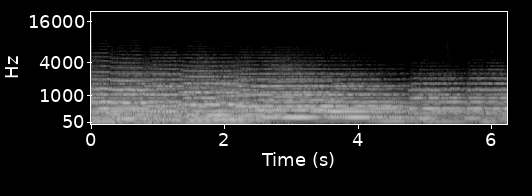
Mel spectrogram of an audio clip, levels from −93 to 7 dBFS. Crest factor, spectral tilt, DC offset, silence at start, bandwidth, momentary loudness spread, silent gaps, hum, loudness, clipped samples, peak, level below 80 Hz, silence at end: 12 dB; -10 dB/octave; under 0.1%; 0 s; 5.2 kHz; 8 LU; none; none; -26 LUFS; under 0.1%; -12 dBFS; -42 dBFS; 0 s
